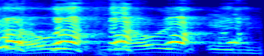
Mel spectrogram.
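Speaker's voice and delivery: laughing. Real, not acted. Player laughs while explaining.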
